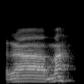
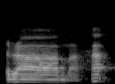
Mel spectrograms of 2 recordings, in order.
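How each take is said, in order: First: It ends in a bare breathy h sound. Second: It ends in h followed by an echo vowel. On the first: "it is just h" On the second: "you take the liberty and say"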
